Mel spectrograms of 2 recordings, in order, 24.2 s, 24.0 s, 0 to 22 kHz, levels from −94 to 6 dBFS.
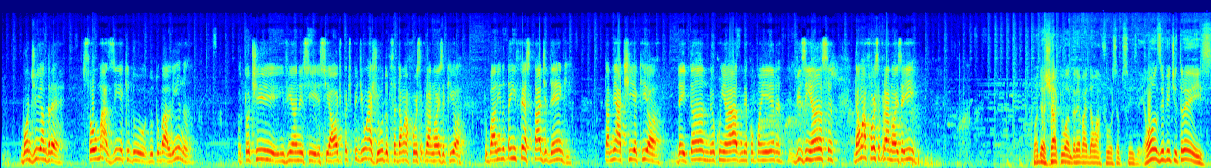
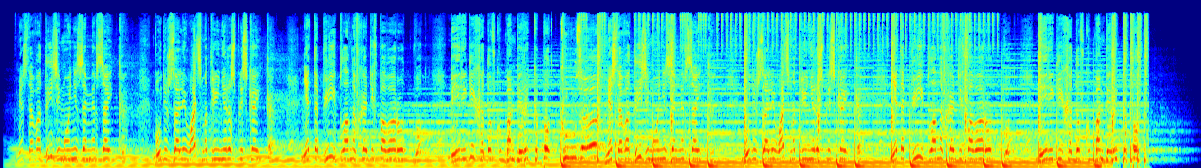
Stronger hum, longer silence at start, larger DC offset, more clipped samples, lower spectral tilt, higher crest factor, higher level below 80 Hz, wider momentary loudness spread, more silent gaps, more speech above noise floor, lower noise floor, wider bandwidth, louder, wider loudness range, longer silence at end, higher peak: neither; second, 0.05 s vs 0.2 s; neither; neither; about the same, -6 dB/octave vs -5.5 dB/octave; about the same, 14 dB vs 14 dB; second, -46 dBFS vs -22 dBFS; first, 11 LU vs 8 LU; neither; second, 32 dB vs 36 dB; second, -45 dBFS vs -49 dBFS; second, 14.5 kHz vs 16.5 kHz; about the same, -14 LUFS vs -15 LUFS; about the same, 3 LU vs 4 LU; second, 0 s vs 0.5 s; about the same, 0 dBFS vs 0 dBFS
